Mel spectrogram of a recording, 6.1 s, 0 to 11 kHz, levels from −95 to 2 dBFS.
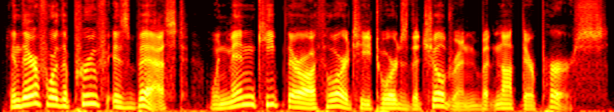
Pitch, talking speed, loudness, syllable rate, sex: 150 Hz, 175 wpm, -17 LUFS, 4.7 syllables/s, male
